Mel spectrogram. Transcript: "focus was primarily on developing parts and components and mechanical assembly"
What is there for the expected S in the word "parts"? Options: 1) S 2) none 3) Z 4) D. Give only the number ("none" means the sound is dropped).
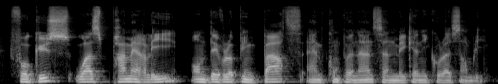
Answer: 1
